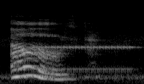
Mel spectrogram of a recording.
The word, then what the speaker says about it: earth: a r t h earth has the er sound but it has ear in it earth that makes it a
